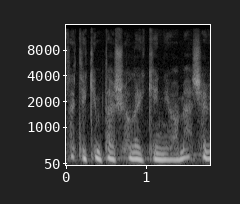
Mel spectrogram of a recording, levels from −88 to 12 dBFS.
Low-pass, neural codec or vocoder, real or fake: 14.4 kHz; none; real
